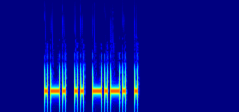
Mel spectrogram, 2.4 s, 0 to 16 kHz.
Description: Morse code, heard as a keyed tone, about 40 wpm, 700 Hz. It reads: RICE
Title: Top 1501-1750 Words 40wpm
